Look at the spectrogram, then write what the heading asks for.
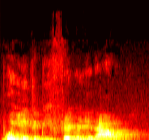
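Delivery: mock snippy, sassy tone full of attitude. Retelling what she said when pressed, imitating her attitude. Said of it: "she has her whole attitude".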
